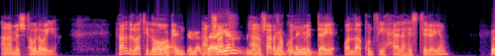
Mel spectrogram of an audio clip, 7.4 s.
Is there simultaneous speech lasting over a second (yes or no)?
yes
